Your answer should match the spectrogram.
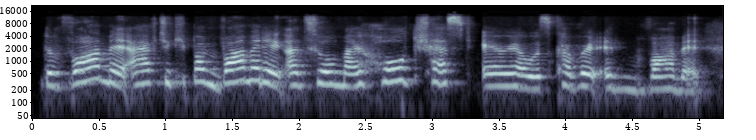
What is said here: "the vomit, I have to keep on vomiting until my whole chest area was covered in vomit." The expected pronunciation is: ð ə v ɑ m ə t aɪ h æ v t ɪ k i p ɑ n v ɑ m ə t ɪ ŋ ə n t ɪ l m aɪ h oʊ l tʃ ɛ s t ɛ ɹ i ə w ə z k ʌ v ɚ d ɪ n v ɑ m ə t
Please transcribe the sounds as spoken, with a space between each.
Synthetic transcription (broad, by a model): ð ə v ɑ m ə t aɪ h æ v t ɪ k i p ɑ n v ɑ m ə t ɪ ŋ ə n t ɪ l m aɪ h oʊ l tʃ ɛ s t ɛ ɹ i ə w ə z k ʌ v ɚ d ɪ n v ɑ m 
